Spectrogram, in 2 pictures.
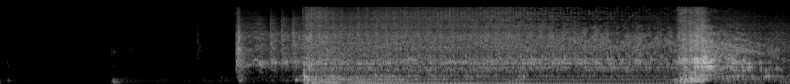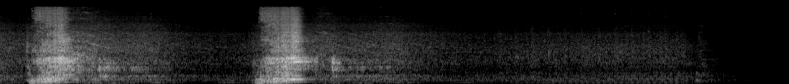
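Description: A 2013 Porsche 911 Carrera's 3.4-litre flat-six starts up: a brief crank, then it catches into a high cold-start idle. Three quick blips of the throttle follow, after which it settles to a quieter idle.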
